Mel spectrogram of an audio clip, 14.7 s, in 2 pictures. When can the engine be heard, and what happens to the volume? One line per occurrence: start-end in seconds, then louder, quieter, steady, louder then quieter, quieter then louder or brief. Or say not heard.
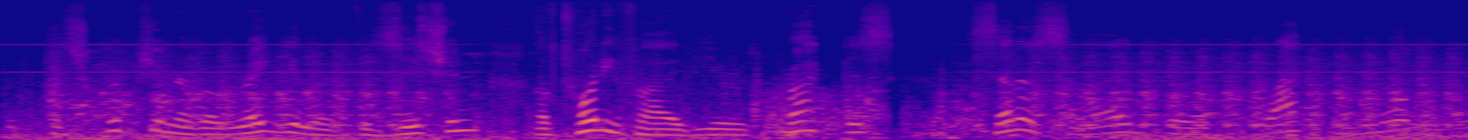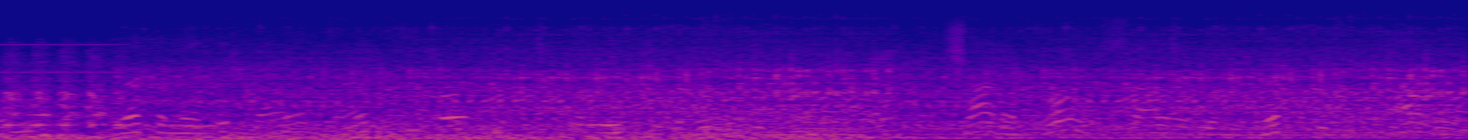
0.0-2.5 brief
4.7-14.6 steady.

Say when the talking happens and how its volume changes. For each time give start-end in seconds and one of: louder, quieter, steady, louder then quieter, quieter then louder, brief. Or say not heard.
0.0-14.6 quieter.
